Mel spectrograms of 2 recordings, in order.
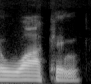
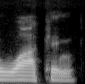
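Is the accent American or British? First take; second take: American; American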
